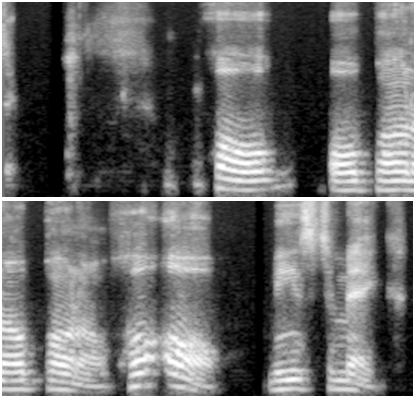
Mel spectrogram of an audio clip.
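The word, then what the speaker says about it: Hoʻoponopono: you leave here and you'll be able to pronounce it ho-oh Buono Buono who all means to make so if you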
